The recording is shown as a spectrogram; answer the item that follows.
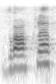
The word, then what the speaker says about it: Wrocław: Karolina is currently the head of the Digital Justice Center of the University of Wrocław, which is the right pronunciation, Wrocław in Poland.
